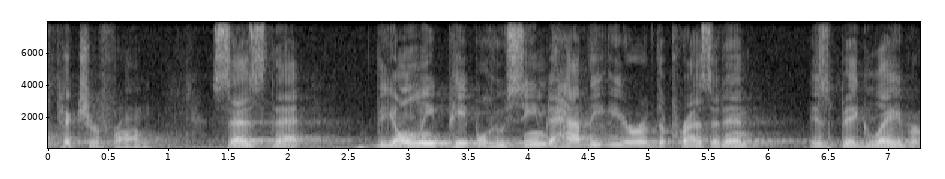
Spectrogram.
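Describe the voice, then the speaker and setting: With medium pitch and ordinary pitch variation, a man's voice carries audible room echo. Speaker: labor law attorney. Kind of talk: lecture.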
